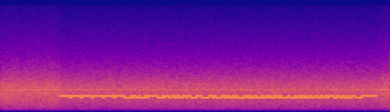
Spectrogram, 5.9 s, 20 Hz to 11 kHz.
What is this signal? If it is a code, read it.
RTTY (45.45 baud, 170 Hz shift), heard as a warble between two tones, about 1550 Hz centre, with radio static. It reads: HIPOTESES DE SIGILO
